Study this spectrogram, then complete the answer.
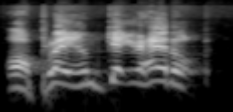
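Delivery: loud urgent yelling at players; shouting at the screen. Real, not acted. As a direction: yell at the TV. Shouting at the TV match.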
